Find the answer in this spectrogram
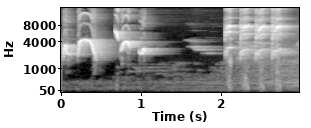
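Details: Orange-headed thrush singing 'teler' in the evening to provoke others of its kind: loud arched whistles and bent notes, a brief lull, then rapid harsh chattering bursts.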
